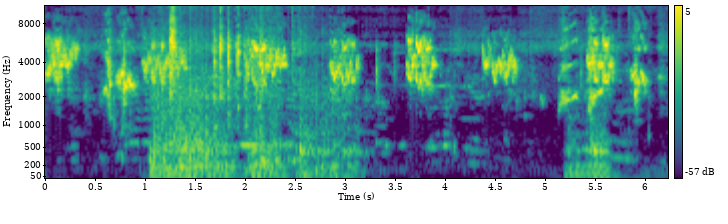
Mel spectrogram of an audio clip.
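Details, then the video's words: Budgerigars in a village-home colony chirp in high, scratchy bursts, while low rumbling and fluttering sounds fill the stretch in the first half. "বাজরিগার পাখির ডাক ও কিচিরমিচির গান"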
